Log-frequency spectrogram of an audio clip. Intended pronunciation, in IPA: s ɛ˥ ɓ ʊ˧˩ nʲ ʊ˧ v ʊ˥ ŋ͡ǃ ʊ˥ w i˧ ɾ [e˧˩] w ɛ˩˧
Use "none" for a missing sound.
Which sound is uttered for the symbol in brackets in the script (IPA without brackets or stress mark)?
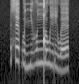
i˧˩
